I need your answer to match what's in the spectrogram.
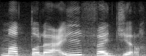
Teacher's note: مطلع میں دیکھیے تو جو ہے وہ ساکن ہے اور یہاں پہ کلکلہ کا رول آ رہا ہے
